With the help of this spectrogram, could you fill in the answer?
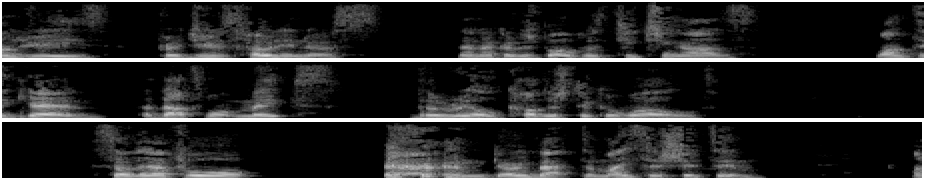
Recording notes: Delivered and recorded over Zoom.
